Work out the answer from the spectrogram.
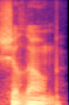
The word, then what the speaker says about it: Shalom: Shalom. Shalom. It's heart chakra. Yes. The the sounds not sharp. Shalom. Shalom at the end. Right. The m really brings it in.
